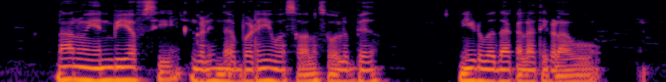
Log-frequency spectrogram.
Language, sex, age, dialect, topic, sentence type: Kannada, male, 18-24, Mysore Kannada, banking, question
